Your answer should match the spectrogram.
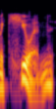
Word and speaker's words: McKeon: One guy who's looked, I would say, who surprised me a little bit is Sean McEwen. It's spelled McKeon, but he's the Michigan tight end. And Harbaugh does not throw to his tight ends. If you watch Sean McEwen tape, it's block, block, block, block, block, flare pass, block, block, block, block, block.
